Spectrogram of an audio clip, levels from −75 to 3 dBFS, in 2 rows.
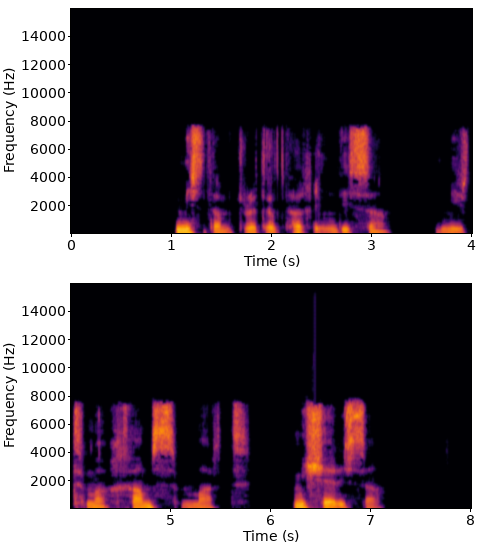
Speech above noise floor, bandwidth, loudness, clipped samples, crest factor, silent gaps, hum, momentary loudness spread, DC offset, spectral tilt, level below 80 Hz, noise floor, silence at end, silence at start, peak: over 73 dB; 8.2 kHz; -16 LUFS; under 0.1%; 18 dB; 3.22-3.63 s, 5.53-5.60 s, 5.82-6.23 s; none; 14 LU; under 0.1%; -3.5 dB/octave; -38 dBFS; under -90 dBFS; 0.9 s; 1.05 s; 0 dBFS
